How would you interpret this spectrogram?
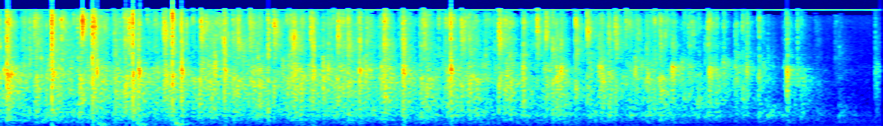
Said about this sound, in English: And again, these people they deserve a round of applause.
